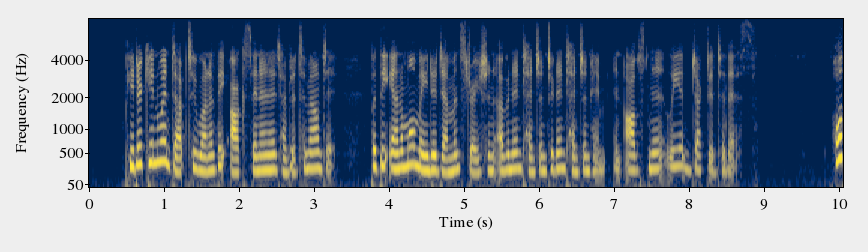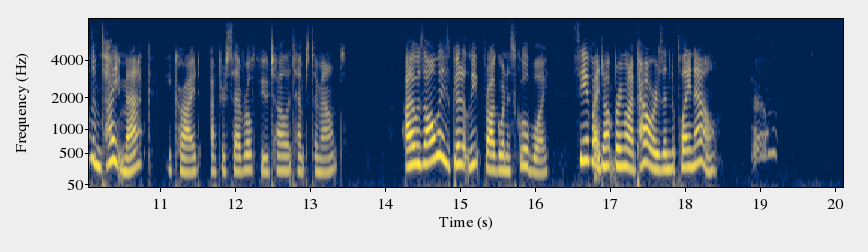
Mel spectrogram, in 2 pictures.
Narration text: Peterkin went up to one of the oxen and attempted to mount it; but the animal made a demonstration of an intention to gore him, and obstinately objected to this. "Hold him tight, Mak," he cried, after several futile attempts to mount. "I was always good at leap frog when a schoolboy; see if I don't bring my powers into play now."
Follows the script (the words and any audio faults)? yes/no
no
